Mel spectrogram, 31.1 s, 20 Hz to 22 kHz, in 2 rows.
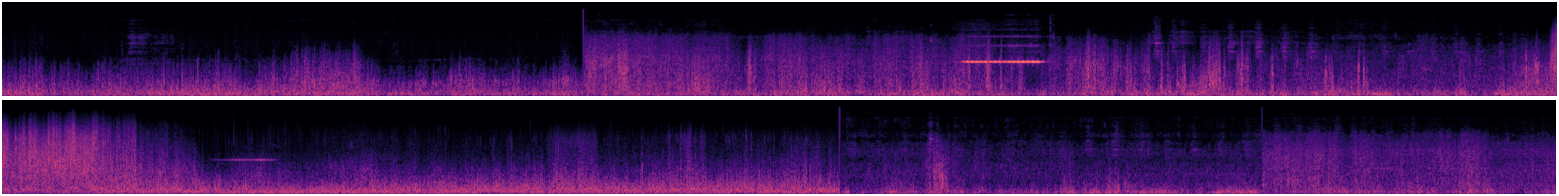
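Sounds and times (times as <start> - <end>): wind buffeting microphone: 0.0 - 31.0
high squeal: 9.5 - 10.5, 17.6 - 18.3.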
